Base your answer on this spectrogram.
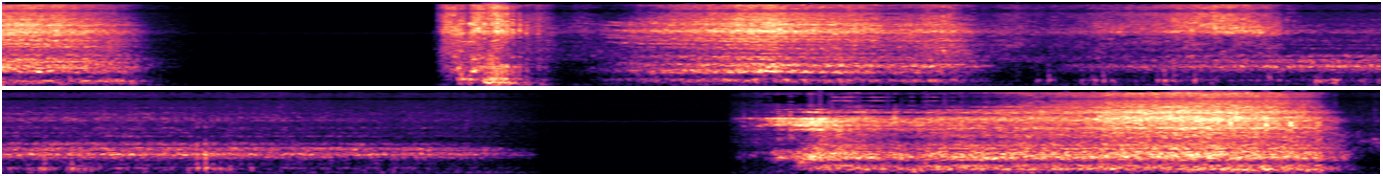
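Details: Crocodile giving harsh, rasping roars: a short burst, then one long growling roar of about seven seconds and another loud sustained roar, separated by abrupt silent gaps, with a rough, noisy texture and a deep underlying rumble.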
